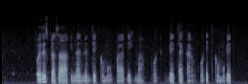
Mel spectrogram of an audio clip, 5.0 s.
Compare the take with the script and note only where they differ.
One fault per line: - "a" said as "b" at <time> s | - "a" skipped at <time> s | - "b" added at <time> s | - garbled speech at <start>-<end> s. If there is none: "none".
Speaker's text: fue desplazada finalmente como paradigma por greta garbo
- garbled speech at 4.0-4.6 s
